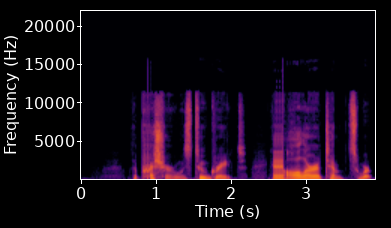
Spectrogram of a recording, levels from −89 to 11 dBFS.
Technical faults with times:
0.88-0.92 repeated buffer
2.60-2.68 repeated buffer

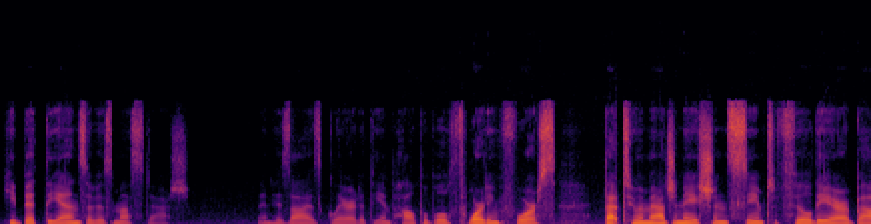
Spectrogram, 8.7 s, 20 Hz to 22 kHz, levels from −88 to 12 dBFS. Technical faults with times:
2.60-4.96 automatic gain rising

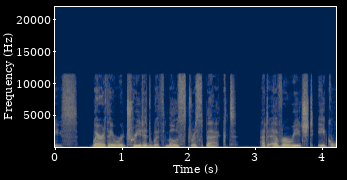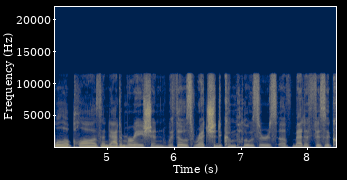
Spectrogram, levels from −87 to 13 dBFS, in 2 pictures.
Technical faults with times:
5.26-8.43 pre-emphasis left on

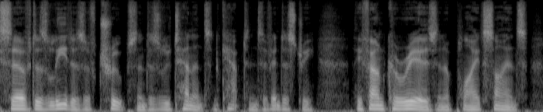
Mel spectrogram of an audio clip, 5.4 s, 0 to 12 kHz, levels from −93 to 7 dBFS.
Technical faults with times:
none

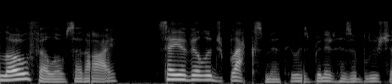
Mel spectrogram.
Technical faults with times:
0.90-0.93 packet loss on an ADPCM call
3.02-3.05 packet loss on an ADPCM call

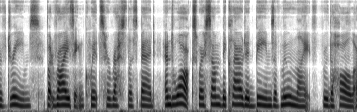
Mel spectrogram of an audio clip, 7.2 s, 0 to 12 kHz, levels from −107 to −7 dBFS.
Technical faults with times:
0.00-7.16 channel delay (comb filtering)

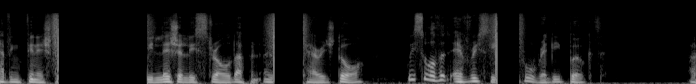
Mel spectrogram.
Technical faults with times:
0.42-1.58 wireless microphone squelch dropout
2.61-3.12 wireless microphone squelch dropout
4.83-5.27 wireless microphone squelch dropout

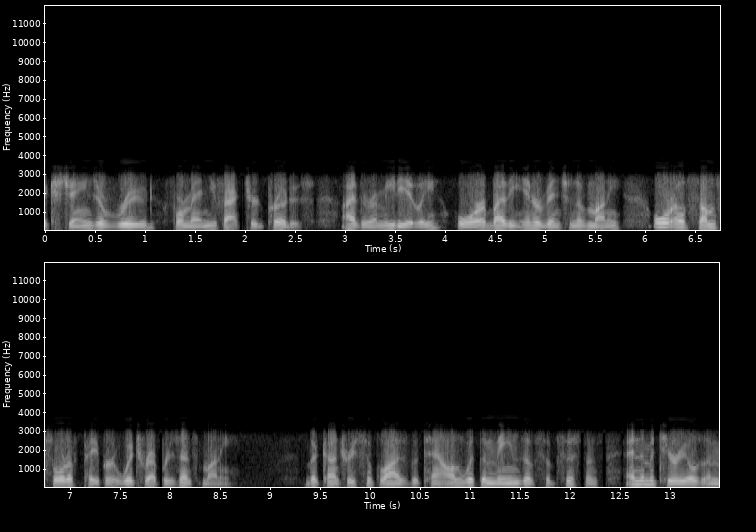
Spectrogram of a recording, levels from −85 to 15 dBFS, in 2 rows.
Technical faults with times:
0.00-13.49 Dialogic VOX ADPCM

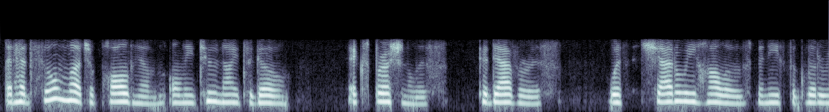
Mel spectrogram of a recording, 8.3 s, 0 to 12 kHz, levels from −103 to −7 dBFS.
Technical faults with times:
0.00-8.30 iLBC codec

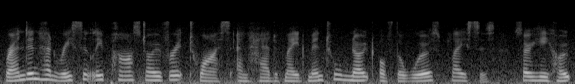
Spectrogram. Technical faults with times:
none

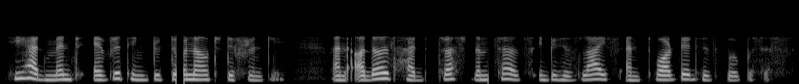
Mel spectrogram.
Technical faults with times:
1.76-1.84 packet loss filled with silence
4.88-4.94 packet loss filled with silence

